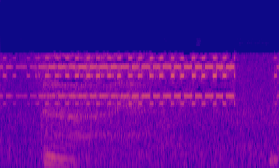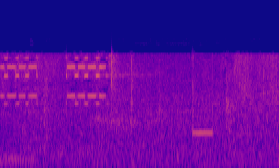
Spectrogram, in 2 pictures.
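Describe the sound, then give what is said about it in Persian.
A telephone rings with an electronic ringtone, repeating bursts of steady beeping tones with short gaps, over a low background hiss. “تلفنت زنگ میزنه.”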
